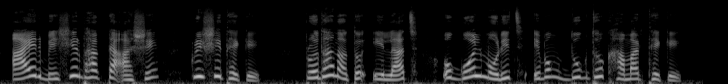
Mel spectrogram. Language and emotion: Bengali, neutral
